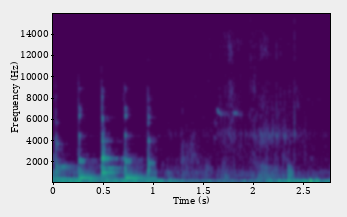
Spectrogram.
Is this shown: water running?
no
